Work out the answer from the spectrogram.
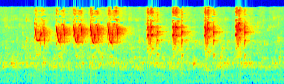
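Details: Wambi mini singing rich masteran material for training songbirds: a series of sharp, buzzy high notes, about nine in four seconds, in two bursts with a brief break.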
